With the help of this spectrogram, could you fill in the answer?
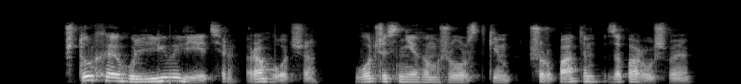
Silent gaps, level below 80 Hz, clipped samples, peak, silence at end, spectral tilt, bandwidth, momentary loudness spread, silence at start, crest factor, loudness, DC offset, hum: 3.40-3.55 s; -56 dBFS; under 0.1%; -2 dBFS; 0.5 s; -5 dB/octave; 7.8 kHz; 12 LU; 0.65 s; 18 dB; -18 LUFS; under 0.1%; none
